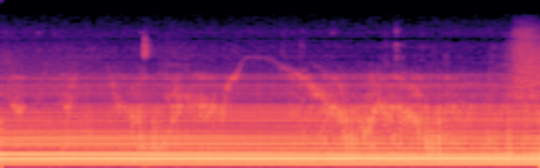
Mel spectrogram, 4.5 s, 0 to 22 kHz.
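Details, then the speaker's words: Unopened Philco series-string tube radio tuned to WOR 710 kHz, brought up slowly on reduced line voltage, now at 70 volts: loud steady low hum with a heterodyne whistle sweeping over it, pointing to failed filter capacitors needing replacement. "All right, let's bring it up another 10. We're 70 volts. Oh. And it's humming."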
